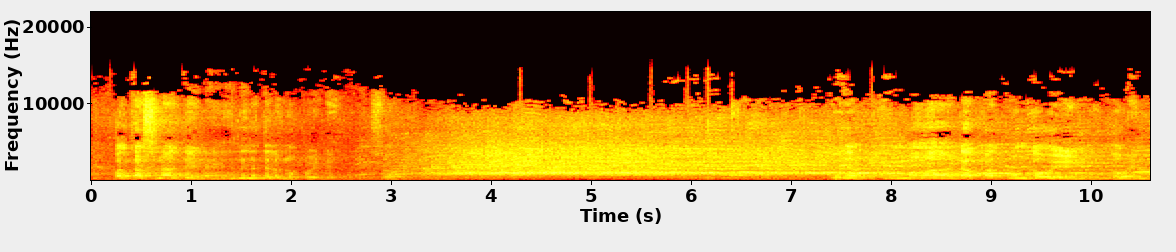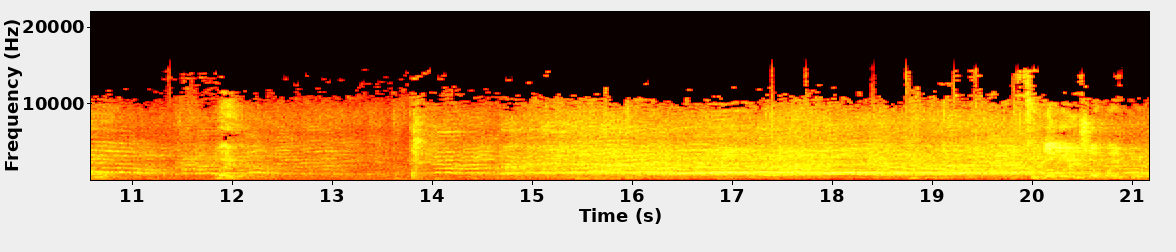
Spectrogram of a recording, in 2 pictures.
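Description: A large crowd cheers and chatters loudly in an echoing hall.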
